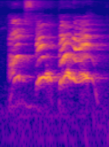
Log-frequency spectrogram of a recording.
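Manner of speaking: slow, high, loud screech; old screechy voice. A narrator's reading. Grandma from up in the attic, old screechy voice. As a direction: screech it down from above. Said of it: "came the old screechy voice from up above".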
